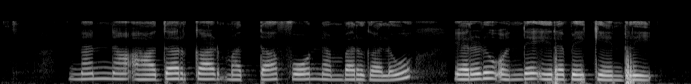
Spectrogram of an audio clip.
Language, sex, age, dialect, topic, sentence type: Kannada, female, 25-30, Central, banking, question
